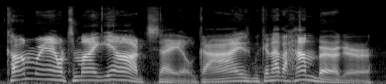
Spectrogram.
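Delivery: jokey fake American accent; mock American accent. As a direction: play a cheesy American inviting everyone over. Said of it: "that's how they talk in America".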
